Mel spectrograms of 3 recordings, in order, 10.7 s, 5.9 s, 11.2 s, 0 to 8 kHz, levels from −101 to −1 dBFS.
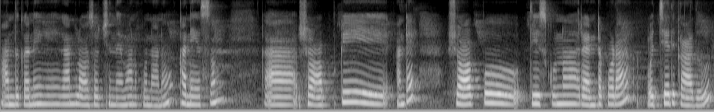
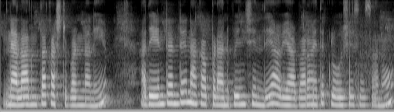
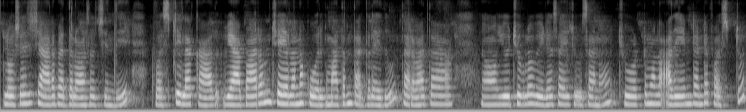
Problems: none marked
